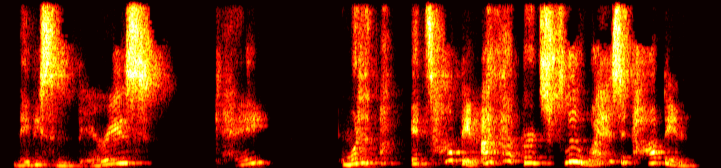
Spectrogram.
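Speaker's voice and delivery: soft teacher voice. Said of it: "on the ground really quietly".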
